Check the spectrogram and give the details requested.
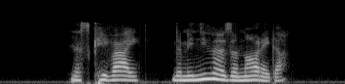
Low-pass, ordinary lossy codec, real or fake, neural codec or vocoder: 7.2 kHz; Opus, 16 kbps; fake; codec, 24 kHz, 1 kbps, SNAC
